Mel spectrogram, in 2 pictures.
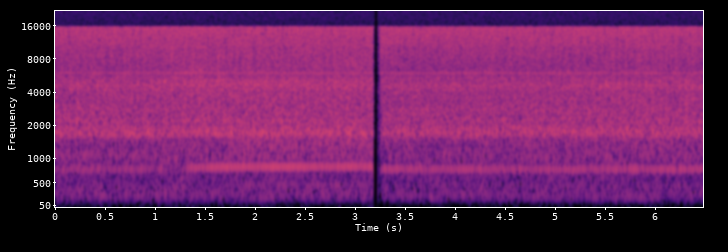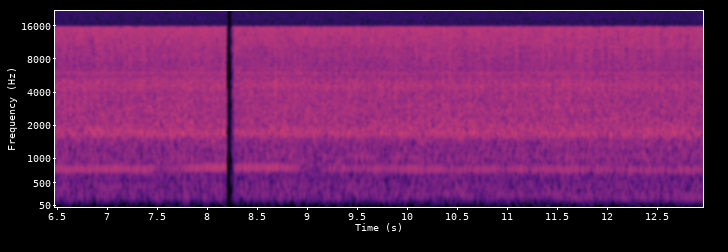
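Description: Faint room tone: a steady low hiss with a thin, high, steady hum, broken by two brief dropouts about three and eight seconds in.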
